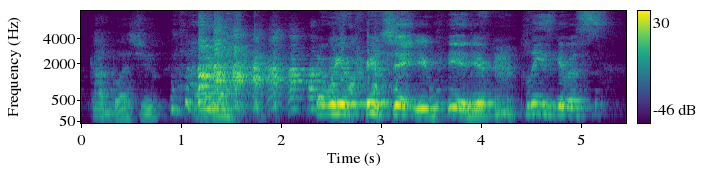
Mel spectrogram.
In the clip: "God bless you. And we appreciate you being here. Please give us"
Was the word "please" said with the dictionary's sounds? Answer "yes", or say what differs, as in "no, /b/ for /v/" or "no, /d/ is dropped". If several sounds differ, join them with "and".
yes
